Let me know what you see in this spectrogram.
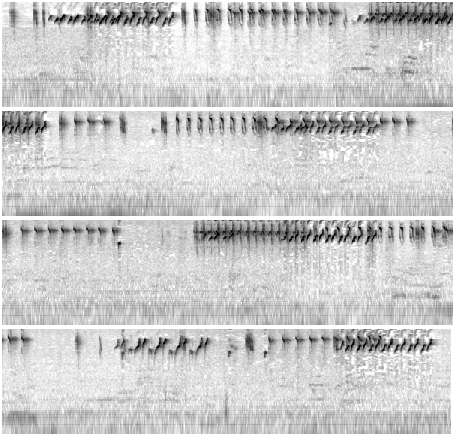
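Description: Small songbird calling in about ten bursts of rapid, high, trilled notes, each burst one to three seconds long, with short pauses between.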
